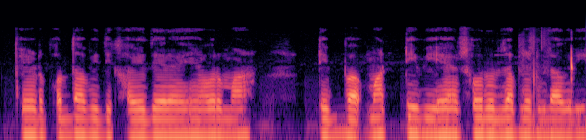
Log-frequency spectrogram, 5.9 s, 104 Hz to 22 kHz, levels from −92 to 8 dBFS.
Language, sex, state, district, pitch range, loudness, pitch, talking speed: Marwari, male, Rajasthan, Churu, 115-120 Hz, -21 LUFS, 115 Hz, 185 wpm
